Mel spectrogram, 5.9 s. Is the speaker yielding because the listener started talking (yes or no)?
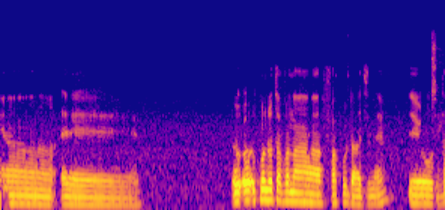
no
